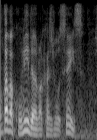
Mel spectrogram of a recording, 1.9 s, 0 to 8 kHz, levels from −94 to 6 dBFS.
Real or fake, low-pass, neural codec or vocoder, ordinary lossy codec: fake; 7.2 kHz; codec, 24 kHz, 3 kbps, HILCodec; none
